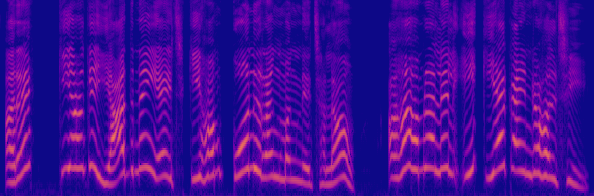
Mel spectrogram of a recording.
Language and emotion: Maithili, angry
